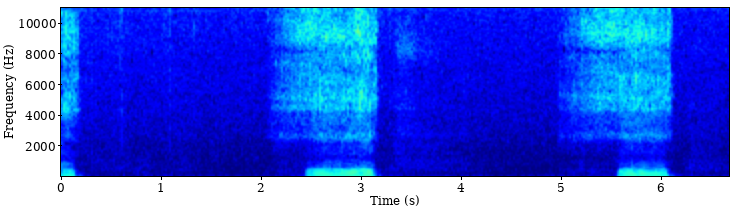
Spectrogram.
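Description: Two loud, rough, low-pitched snores about three seconds apart with quiet breathing between, a typical snoring pattern.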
